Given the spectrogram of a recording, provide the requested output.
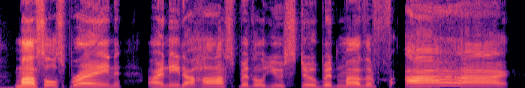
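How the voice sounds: A man's put-on character voice, high-pitched and slow, with a clear, smooth yet bright, sharp tone and a dry, close sound with no echo. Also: ordinary pitch variation.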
